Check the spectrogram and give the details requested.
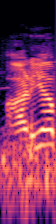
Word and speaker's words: Arya: এরপর কোয়েশ্চেন হচ্ছে আরিয়া ভৌমিক, যতদূর সম্ভব প্রোনাউন্সিয়েশনটা ARYA, তো আরিয়া ভৌমিক 237, যাই হোক।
